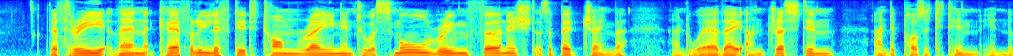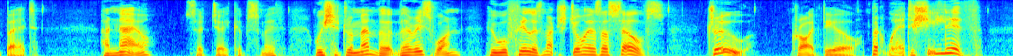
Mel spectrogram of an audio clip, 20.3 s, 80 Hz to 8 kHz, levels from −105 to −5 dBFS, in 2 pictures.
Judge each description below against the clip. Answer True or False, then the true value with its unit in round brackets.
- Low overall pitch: True (115 Hz)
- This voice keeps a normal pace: True (165 wpm)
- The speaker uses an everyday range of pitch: False (6.2 semitones)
